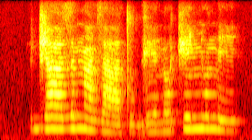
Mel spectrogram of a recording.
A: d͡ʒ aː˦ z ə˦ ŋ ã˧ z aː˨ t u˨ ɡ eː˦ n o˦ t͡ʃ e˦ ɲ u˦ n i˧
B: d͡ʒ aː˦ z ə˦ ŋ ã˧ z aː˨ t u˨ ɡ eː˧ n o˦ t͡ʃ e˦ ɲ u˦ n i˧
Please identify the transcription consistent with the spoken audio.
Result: B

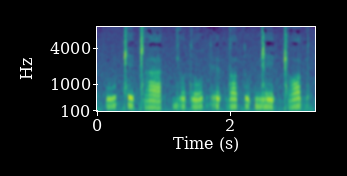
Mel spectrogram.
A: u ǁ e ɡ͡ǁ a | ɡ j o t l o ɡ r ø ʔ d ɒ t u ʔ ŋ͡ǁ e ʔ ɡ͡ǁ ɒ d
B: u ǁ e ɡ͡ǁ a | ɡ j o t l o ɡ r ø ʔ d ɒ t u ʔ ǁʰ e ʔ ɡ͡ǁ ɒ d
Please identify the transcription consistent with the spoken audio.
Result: A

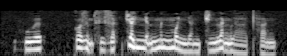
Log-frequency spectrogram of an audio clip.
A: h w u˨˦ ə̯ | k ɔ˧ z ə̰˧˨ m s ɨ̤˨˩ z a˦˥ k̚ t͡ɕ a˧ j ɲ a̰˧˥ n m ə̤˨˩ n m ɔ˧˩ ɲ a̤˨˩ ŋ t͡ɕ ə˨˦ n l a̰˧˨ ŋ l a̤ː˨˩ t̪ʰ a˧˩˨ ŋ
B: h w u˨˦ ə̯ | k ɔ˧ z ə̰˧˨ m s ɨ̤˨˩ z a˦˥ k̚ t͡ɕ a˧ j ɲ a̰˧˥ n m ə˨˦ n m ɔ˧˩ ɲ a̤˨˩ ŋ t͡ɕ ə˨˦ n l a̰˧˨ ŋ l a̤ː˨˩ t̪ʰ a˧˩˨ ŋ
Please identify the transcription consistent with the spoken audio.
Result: B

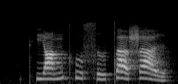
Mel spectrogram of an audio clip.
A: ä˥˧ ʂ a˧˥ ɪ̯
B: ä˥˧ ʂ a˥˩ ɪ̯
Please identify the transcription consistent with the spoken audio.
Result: B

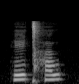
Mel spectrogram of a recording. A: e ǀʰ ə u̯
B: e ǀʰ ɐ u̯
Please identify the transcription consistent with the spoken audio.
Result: B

